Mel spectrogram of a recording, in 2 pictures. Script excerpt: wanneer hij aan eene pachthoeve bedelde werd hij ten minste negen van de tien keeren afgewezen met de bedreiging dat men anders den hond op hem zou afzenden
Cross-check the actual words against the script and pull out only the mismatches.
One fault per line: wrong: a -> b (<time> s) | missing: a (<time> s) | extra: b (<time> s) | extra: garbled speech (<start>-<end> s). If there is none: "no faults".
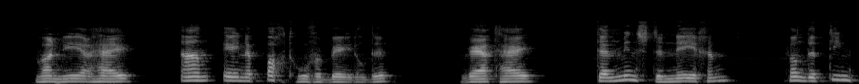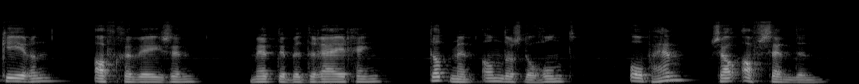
no faults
